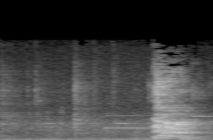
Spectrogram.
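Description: A man's short throat-clearing noise close to a microphone, about one and a half seconds in, over a steady low hum.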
